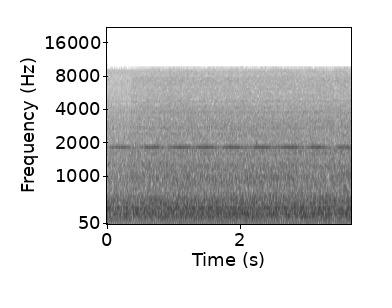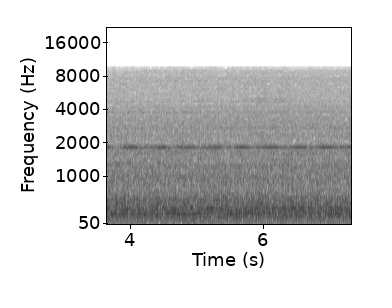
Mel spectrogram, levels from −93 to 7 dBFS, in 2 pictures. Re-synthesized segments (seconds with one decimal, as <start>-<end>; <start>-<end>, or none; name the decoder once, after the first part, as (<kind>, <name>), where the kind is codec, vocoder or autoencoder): 3.3-5.6 (vocoder, Vocos)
